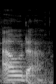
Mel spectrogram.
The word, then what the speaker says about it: out of: Out of often is pronounced as outa, out of my hands.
